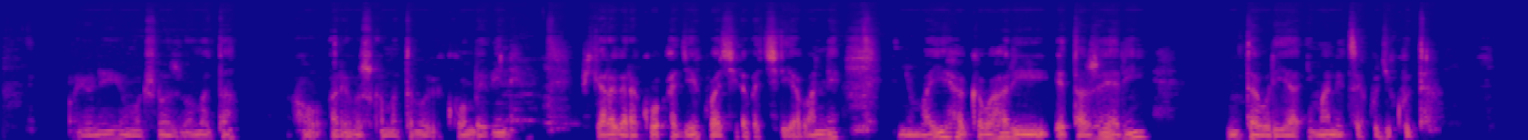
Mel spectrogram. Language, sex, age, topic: Kinyarwanda, male, 18-24, finance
